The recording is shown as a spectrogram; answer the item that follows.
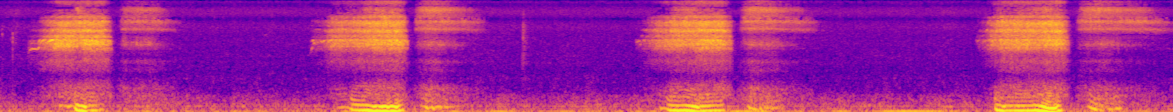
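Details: A Cavalier King Charles Spaniel asleep, snoring in slow rhythmic cycles about every three seconds: each rasping, rattling inhale is followed by a softer snorting breath, four cycles in all, in a quiet room.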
